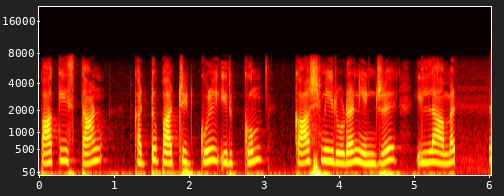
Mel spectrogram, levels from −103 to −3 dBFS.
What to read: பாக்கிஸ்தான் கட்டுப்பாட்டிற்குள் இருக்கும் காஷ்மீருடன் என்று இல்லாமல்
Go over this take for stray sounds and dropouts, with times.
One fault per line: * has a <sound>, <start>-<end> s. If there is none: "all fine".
all fine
